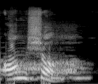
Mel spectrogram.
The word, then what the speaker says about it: অংশ: এই যে এটা উচ্চারণ করছি অংশ, স উচ্চারণ করছি, অ এর উচ্চারণটা কি হয়ে যাবে? ও এর মতো হবে, অংশ।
